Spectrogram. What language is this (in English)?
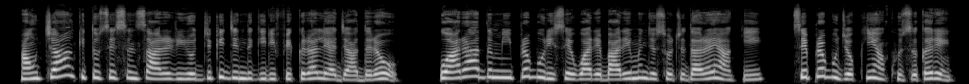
Mandeali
